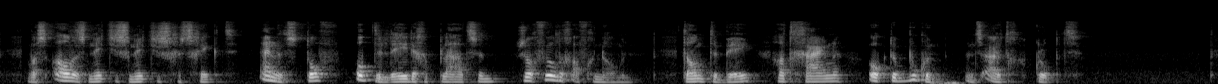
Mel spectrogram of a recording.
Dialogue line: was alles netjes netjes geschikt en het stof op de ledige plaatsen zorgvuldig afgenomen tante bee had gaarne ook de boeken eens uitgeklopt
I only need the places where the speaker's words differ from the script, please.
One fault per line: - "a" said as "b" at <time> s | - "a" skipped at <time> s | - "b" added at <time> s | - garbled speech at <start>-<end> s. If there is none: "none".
none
